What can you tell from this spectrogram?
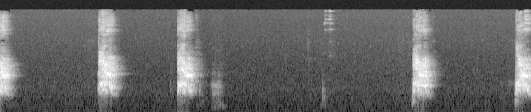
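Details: Six-month-old Havanese-poodle cross puppy barking while playing with the family cat, Maple: sharp, bright barks spaced irregularly about a second or more apart, six bursts with near silence between.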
